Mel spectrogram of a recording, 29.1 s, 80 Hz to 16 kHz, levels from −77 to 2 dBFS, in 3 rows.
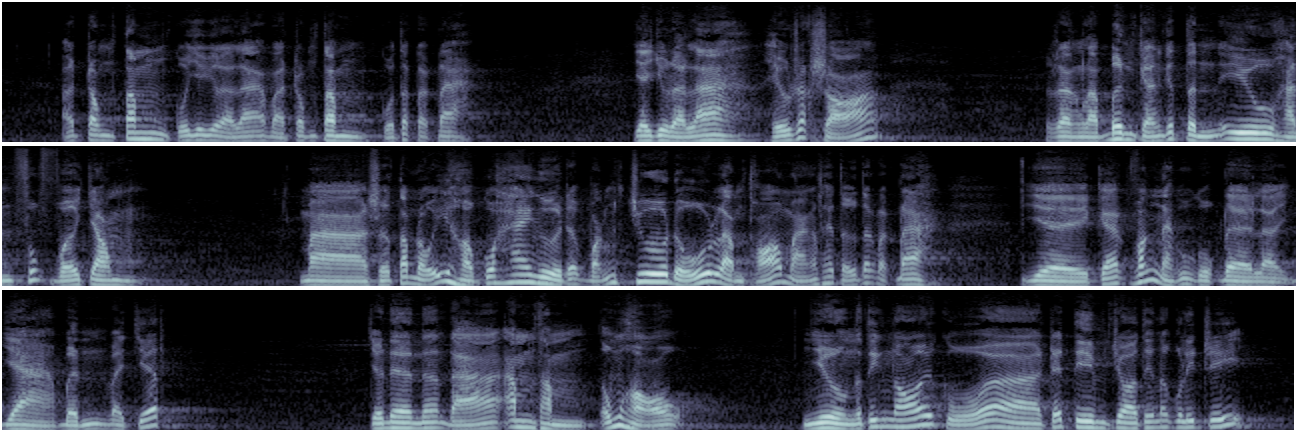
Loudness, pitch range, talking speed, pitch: -21 LUFS, 115-170 Hz, 175 wpm, 135 Hz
